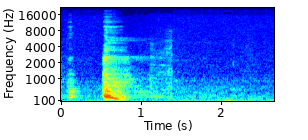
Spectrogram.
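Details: Cough.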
